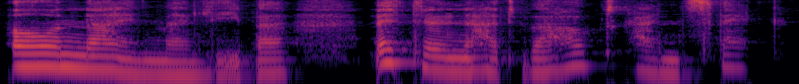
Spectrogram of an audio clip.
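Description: A woman's voice: on the low side, unhurried, a little mellow, husky. A woman voicing a teasing, dominant woman who whispers close in an erotic story.

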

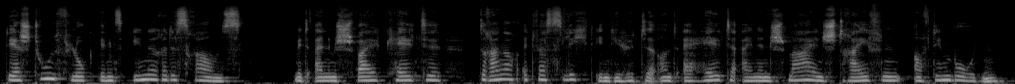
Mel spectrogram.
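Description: A woman narrating an audiobook in a calm, measured way. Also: lowish voice.

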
